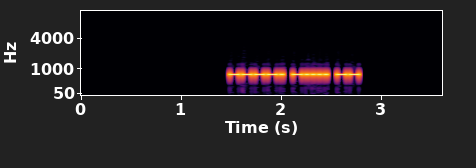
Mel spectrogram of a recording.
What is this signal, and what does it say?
Morse code, heard as a keyed tone, about 36 wpm, 700 Hz. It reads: 96M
